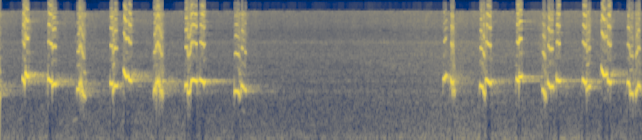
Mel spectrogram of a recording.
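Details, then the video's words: Lure song of a sooty-headed bulbul meant to prompt bulbuls to sing, two bursts of rapid liquid chirps with rising and falling slurs, split by a quiet two-second gap. "PANCINGAN SUARA TRUCUK TERBAIK"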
